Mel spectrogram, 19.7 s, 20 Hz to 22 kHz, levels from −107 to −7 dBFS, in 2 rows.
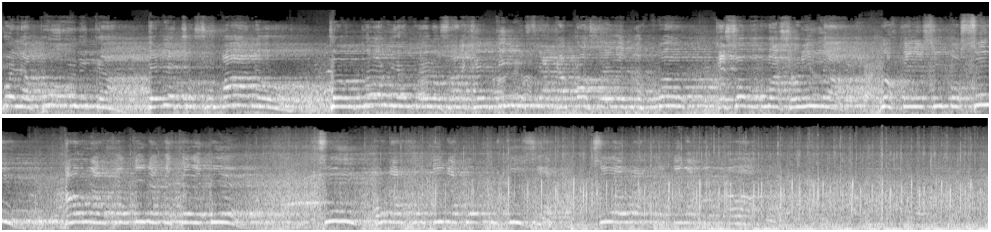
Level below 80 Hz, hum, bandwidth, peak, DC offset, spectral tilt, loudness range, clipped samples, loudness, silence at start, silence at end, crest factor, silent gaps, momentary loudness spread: -28 dBFS; none; 13.5 kHz; 0 dBFS; under 0.1%; -5 dB/octave; 1 LU; under 0.1%; -16 LUFS; 0 s; 0 s; 14 dB; none; 3 LU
